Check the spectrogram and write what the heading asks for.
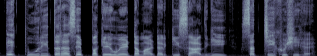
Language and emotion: Hindi, happy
